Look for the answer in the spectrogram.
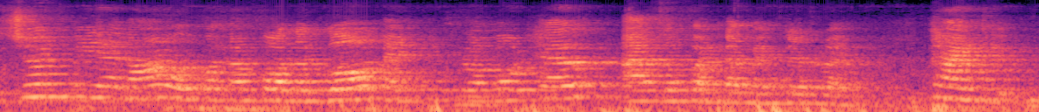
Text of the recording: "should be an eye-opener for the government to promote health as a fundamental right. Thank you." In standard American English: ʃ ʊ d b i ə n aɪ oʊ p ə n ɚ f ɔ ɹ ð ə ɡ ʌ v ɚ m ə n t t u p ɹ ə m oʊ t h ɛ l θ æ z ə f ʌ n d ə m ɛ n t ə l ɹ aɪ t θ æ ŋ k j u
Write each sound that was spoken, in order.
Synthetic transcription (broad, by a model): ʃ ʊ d b i ə n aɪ oʊ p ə n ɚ f ɔ ɹ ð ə ɡ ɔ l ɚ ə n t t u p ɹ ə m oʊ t h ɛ l t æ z ə f ʌ n d ə m ɛ n t ə l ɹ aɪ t t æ ŋ k j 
